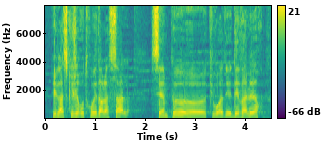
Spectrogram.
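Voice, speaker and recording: Music plays in the background as a man speaks. His pace is moderate, with ordinary pitch variation. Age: 60s. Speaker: municipal employee, amateur boxer. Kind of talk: interview.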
